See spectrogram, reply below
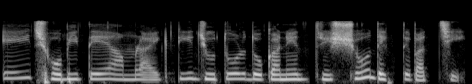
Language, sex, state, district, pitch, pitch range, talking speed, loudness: Bengali, female, West Bengal, Alipurduar, 240 Hz, 230-255 Hz, 115 wpm, -17 LUFS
